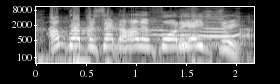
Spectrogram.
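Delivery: loud, high, pumped-up yelling; hyped-up shouting. Retold or imitated. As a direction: build up to a fight. Hyped-up retold fight resolve.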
